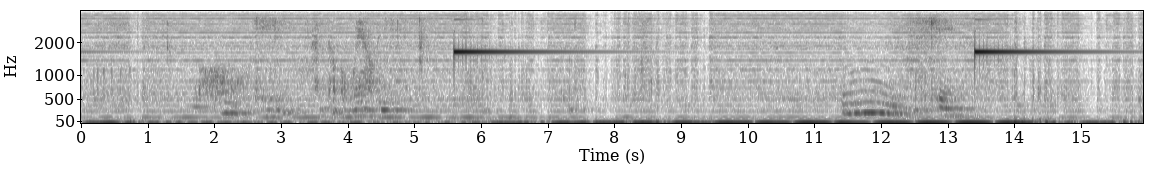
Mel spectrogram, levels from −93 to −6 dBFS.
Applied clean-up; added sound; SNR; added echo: none; Piano; -3 dB; reverberation time 0.8 s.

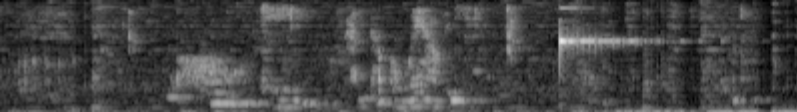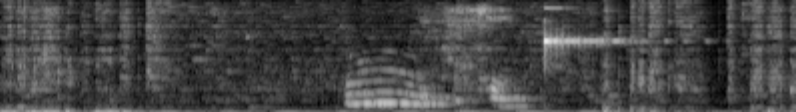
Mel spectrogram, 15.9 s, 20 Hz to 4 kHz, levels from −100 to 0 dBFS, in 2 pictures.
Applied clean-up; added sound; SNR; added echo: classical method WPE with log-MMSE.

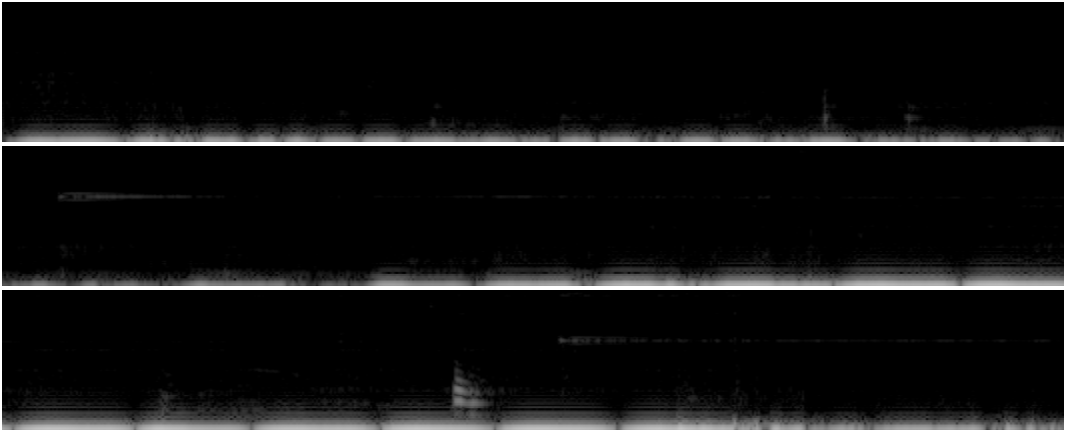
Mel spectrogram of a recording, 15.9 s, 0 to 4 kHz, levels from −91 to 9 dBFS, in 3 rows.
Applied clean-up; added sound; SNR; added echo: neural mask model DeepFilterNet 3.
